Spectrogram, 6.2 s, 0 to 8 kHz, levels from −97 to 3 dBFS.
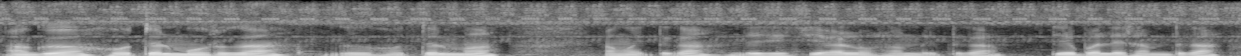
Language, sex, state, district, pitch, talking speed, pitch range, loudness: Wancho, male, Arunachal Pradesh, Longding, 125 Hz, 135 wpm, 120-140 Hz, -17 LUFS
